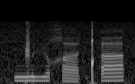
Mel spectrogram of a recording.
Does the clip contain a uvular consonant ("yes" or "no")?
yes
